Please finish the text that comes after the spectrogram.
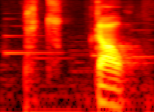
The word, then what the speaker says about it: Portugal: No caso de Portugal, Portugal, é o A.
